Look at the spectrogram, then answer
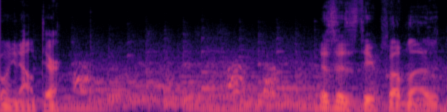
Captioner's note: dogs barking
